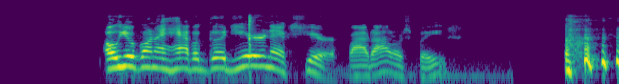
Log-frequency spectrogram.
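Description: An elderly man speaks with animation over an online call.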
